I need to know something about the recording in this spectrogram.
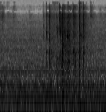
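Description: Steady fan hum of a small space heater blowing, with a quick run of light clicks about a second in.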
